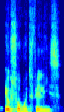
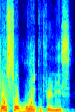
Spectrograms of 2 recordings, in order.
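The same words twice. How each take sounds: First: It is said with plain, calm energy. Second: It is said with strong, heightened intensity. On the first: "Se eu falar assim" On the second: "se eu mudar a intensidade"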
